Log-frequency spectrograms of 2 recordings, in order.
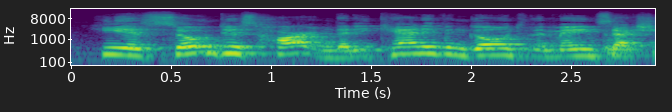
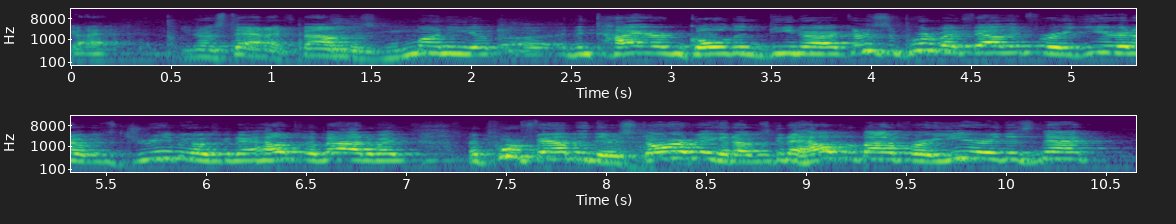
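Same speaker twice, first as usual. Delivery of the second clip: put-on higher, louder, tearful pleading in a boy's voice; crying boy; 7 semitones higher, 4 dB louder than usual. Boy to the rabbi, explaining his loss while crying. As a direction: pour out the story through tears, retold. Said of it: "the boy just breaks out crying".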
